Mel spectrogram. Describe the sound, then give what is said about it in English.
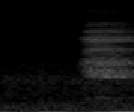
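A single sudden sneeze: a short, harsh, hissing burst that cuts in after a moment of quiet and ends abruptly, with no talking around it. “God so, bless you.”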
